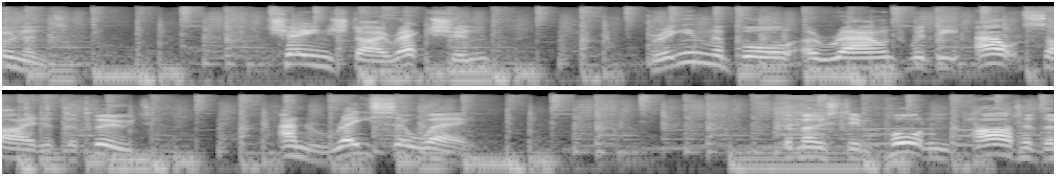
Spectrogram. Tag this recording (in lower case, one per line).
music
speech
